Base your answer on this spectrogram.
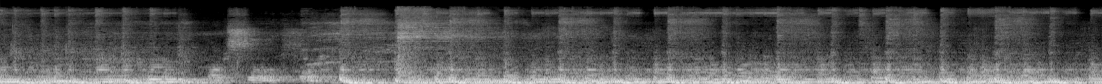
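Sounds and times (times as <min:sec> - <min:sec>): drum kit beat: 0:00.0 - 0:01.9, 0:03.3 - 0:11.0.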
